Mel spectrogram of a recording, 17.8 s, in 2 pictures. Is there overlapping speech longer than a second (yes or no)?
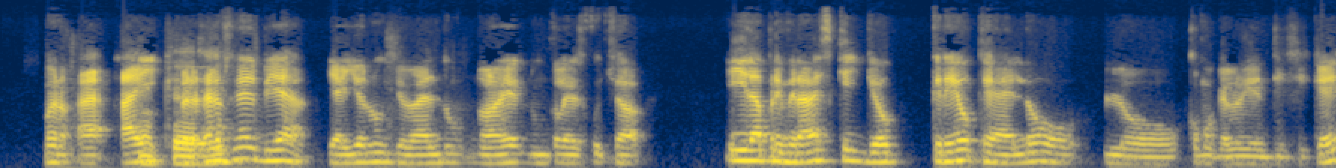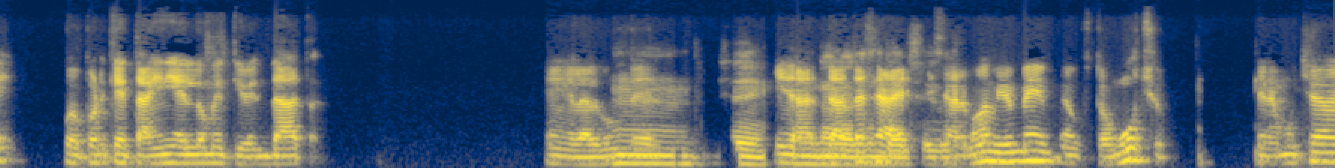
yes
